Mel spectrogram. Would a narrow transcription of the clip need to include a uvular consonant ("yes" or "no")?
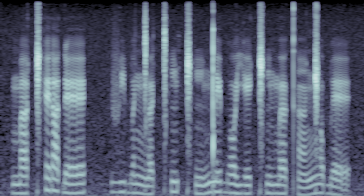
no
